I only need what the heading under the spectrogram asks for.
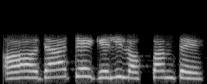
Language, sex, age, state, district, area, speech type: Assamese, female, 18-30, Assam, Nalbari, rural, conversation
